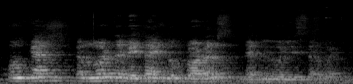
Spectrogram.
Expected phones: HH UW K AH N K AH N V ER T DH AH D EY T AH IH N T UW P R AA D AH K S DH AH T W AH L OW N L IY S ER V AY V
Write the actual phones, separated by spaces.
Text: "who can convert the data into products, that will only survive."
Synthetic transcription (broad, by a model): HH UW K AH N K AH N V ER T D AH D EY T AH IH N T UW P R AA D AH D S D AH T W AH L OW L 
